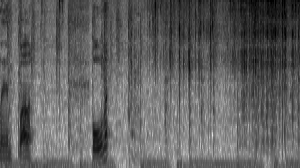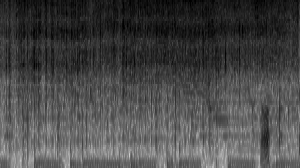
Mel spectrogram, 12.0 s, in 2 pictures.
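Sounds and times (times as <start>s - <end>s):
food sizzling in a wok: 2.8s - 12.0s.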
